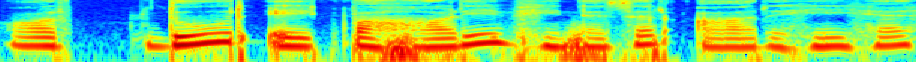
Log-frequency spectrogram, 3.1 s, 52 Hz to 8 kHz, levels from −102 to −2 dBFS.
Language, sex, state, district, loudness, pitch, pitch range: Hindi, female, Himachal Pradesh, Shimla, -17 LUFS, 200 Hz, 185-215 Hz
